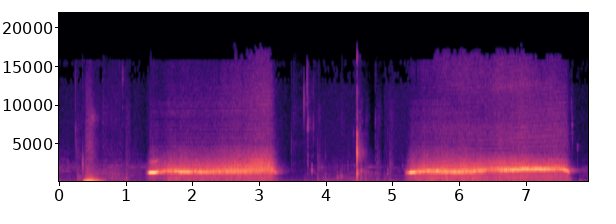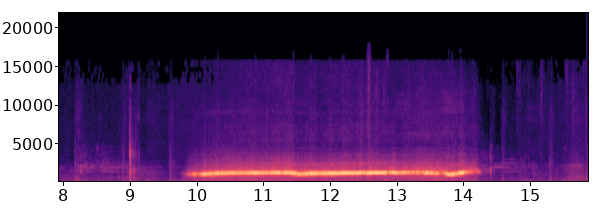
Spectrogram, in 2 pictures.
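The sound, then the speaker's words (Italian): A person whistles three sustained, wavering phrases, each a few seconds long with short pauses between, fairly loud, with no talking. “Fischiare, che è certamente uno dei suoni che si fanno con la bocca più popolari, soprattutto quando si è dei bambini, che significa emettere un suono soffiando tra i denti o tra le labbra.”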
